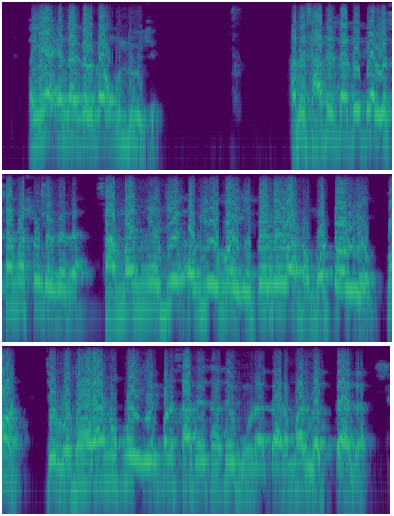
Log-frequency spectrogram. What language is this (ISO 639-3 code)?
guj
